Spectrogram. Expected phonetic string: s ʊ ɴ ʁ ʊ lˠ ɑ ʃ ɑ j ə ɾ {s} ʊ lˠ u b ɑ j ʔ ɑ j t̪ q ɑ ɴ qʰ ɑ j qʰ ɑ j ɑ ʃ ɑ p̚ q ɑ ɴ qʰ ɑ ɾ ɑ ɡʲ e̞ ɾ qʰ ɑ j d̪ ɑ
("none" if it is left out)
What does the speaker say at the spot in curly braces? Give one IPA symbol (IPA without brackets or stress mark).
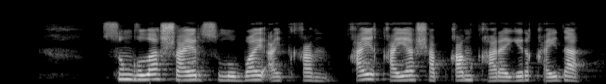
s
